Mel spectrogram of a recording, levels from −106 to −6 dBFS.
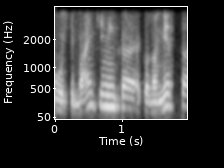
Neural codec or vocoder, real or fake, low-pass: none; real; 3.6 kHz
